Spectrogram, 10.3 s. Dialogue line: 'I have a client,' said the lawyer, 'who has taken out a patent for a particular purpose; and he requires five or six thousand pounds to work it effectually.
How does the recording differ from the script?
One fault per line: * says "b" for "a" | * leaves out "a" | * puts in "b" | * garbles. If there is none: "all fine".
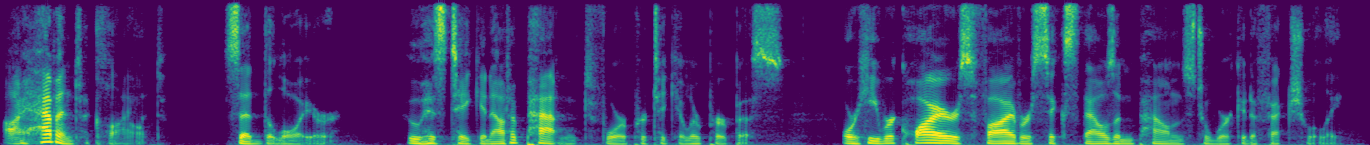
* says "haven't" for "have"
* says "or" for "and"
